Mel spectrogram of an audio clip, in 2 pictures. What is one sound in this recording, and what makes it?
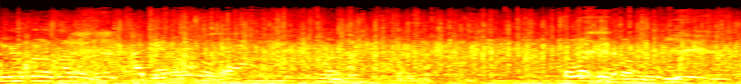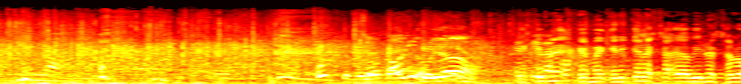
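A woman talks and laughs with animation through a microphone.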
